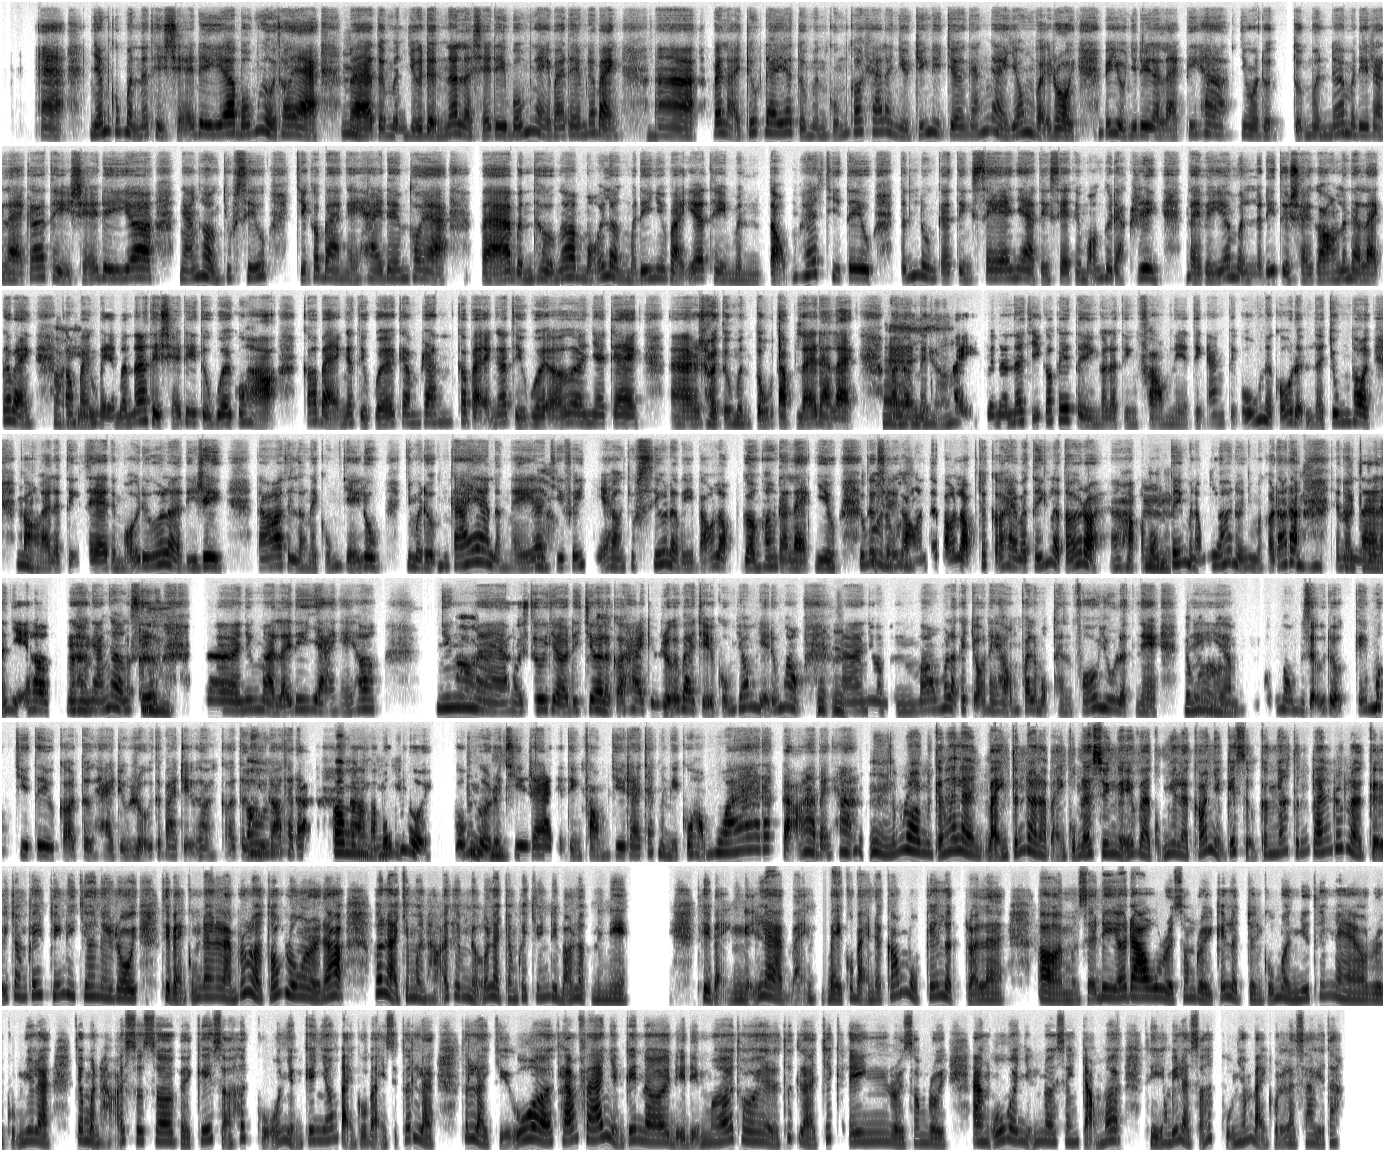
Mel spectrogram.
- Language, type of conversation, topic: Vietnamese, advice, Làm sao để tiết kiệm tiền khi đi chơi với bạn bè mà vẫn vui?
- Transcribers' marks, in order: tapping; other noise; "một" said as "ừn"; laughing while speaking: "rồi"; other background noise; "một" said as "ừn"; chuckle; unintelligible speech; in English: "check-in"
